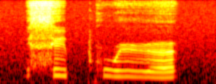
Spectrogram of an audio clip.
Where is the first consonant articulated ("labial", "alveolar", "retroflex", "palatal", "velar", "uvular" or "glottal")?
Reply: alveolar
